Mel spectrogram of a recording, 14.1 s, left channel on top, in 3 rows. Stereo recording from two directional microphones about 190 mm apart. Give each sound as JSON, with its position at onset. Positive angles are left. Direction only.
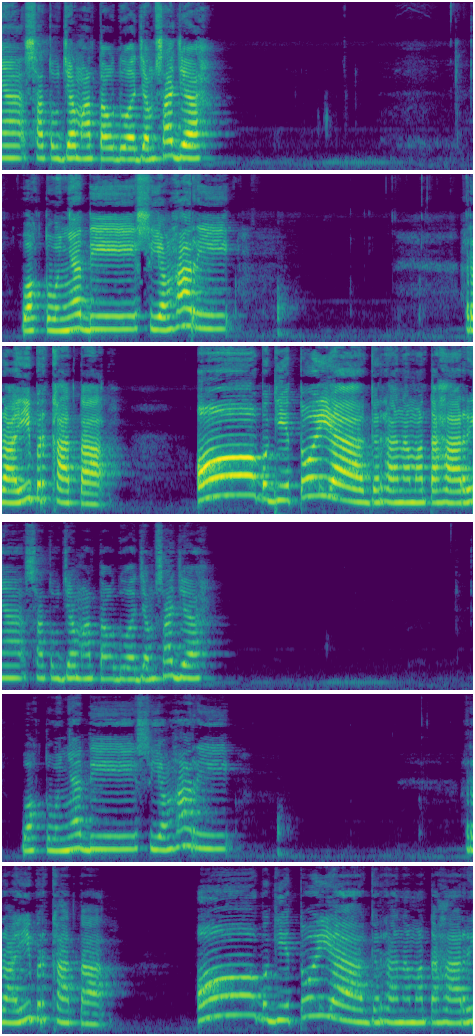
{"t": 0.0, "sound": "a woman's voice", "side_deg": -15}
{"t": 4.5, "sound": "speech", "side_deg": -15}
{"t": 9.3, "sound": "a woman's voice", "side_deg": -15}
